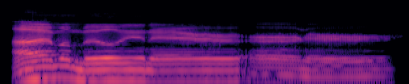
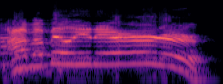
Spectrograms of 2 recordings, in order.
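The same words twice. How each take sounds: First: It is said in a gloomy, Eeyore-like voice. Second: It is said with excited, believing emotion.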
